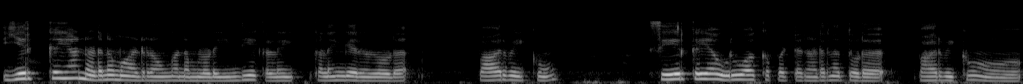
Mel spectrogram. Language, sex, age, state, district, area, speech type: Tamil, female, 45-60, Tamil Nadu, Madurai, urban, spontaneous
